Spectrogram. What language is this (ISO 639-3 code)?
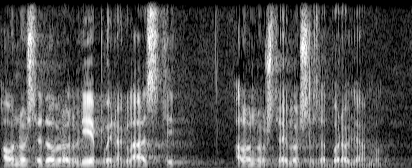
hrv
